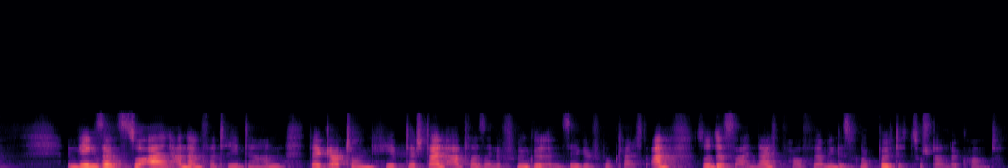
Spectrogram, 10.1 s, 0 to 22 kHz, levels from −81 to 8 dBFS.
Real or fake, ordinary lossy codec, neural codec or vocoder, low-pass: fake; none; codec, 16 kHz, about 1 kbps, DyCAST, with the encoder's durations; 7.2 kHz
